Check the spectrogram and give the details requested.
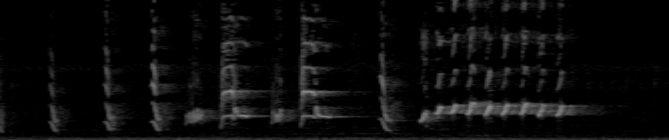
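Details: Lure song of a kecial kombok, the yellow kecial, meant to prompt a lazy bird to sing: a string of descending, slurred chip notes leading into a quick rattling trill of about eight notes.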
